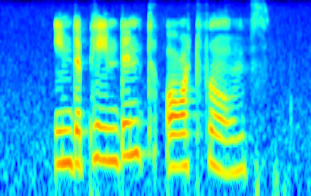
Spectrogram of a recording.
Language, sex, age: English, female, 19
